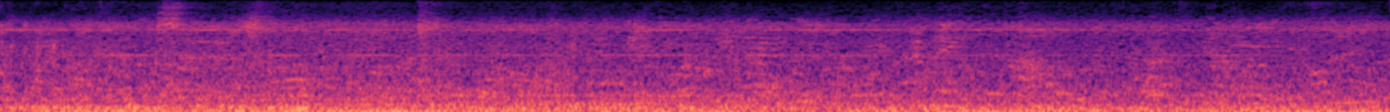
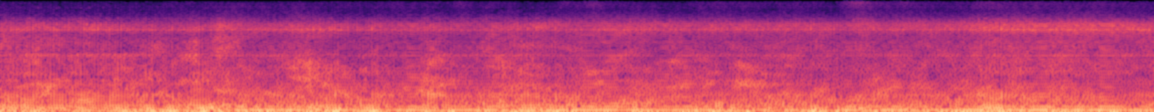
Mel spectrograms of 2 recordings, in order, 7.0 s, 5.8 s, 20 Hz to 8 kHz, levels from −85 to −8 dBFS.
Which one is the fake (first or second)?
second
